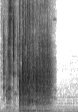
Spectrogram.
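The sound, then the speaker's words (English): Dice are rolled for a sanity roll, rattling and clattering across a hard tabletop: a few light ticks followed by a dense tumbling roll that lasts about a second before stopping abruptly. No one speaks. “So I will ask you to make a sanity roll.”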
